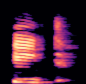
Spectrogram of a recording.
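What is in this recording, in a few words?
"spina" Russian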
